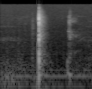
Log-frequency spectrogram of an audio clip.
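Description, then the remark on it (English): A hand smacks a thigh once, the way some wrestlers do on a headlock, with a sharp, loud slap, followed by two softer, duller knocks over a low steady hum. No one speaks. “I'm going to smack my thigh on a headlock.”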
